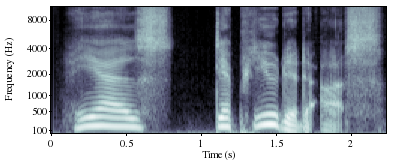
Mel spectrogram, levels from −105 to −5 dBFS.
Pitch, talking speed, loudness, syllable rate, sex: 160 Hz, 80 wpm, -17 LUFS, 3.4 syllables/s, male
